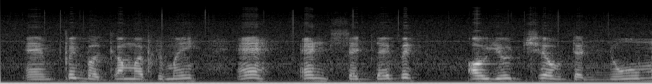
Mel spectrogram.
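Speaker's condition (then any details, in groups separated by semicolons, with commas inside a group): Cerebral palsy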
